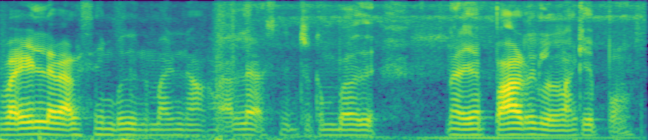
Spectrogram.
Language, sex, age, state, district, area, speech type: Tamil, male, 18-30, Tamil Nadu, Nagapattinam, rural, spontaneous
